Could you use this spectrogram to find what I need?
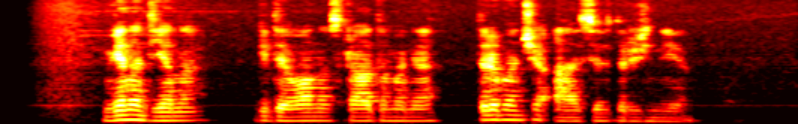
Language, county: Lithuanian, Telšiai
